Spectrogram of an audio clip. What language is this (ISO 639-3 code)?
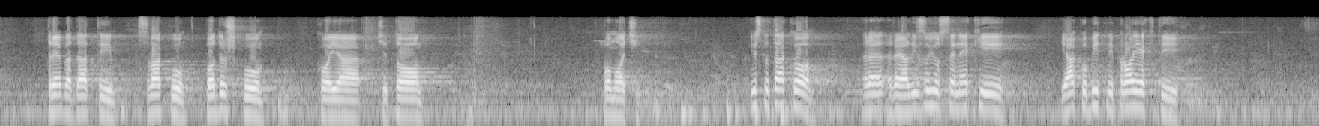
srp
